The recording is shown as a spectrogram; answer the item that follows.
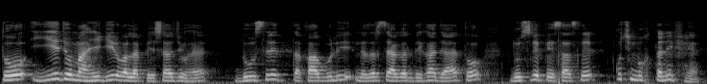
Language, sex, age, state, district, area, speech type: Urdu, male, 30-45, Bihar, Darbhanga, rural, spontaneous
